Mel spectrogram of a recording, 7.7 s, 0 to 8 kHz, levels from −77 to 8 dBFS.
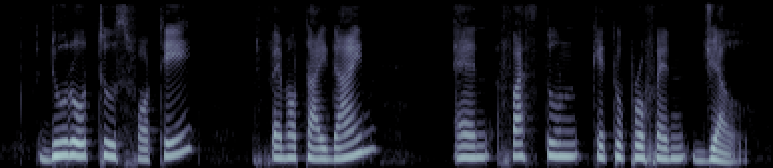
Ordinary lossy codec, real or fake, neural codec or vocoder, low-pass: none; real; none; 7.2 kHz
